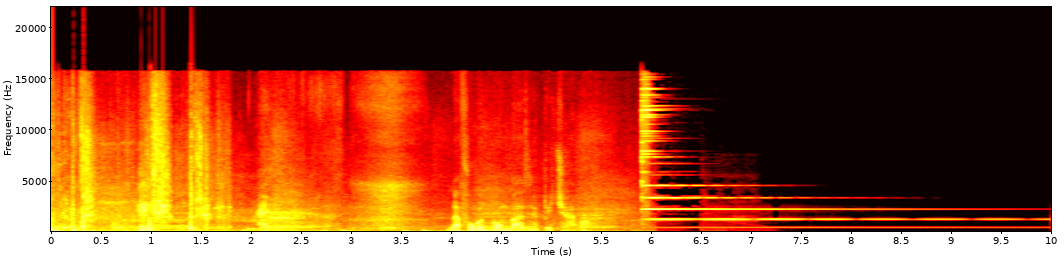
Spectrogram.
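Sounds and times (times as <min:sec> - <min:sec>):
bell ringing: 0:05.9 - 0:10.0.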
